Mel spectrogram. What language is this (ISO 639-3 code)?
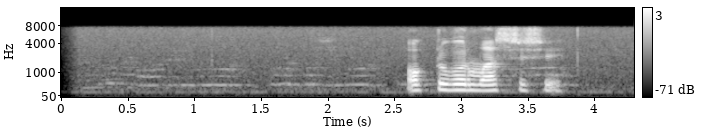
ben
